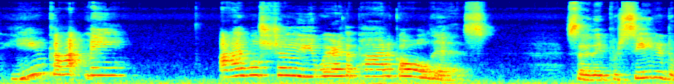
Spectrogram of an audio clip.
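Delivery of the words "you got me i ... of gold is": a caught leprechaun conceding; high, resigned leprechaun voice; defeated leprechaun. Acted. Leprechaun gives in.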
